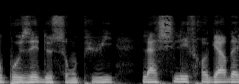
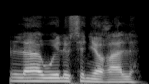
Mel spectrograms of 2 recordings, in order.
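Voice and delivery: firm answer; 6 semitones higher, 6 dB louder than usual. A narrator's reading. Kara answers the creature.

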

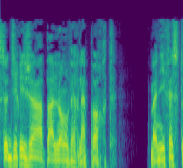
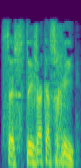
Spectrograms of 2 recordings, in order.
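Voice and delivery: curt, higher-pitched rebuke; ton sec; 7 semitones higher than usual. A narrator's reading. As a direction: cut the fool short sharply. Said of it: "dit sèchement Murfess". (réprimande sèche et agacée)

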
